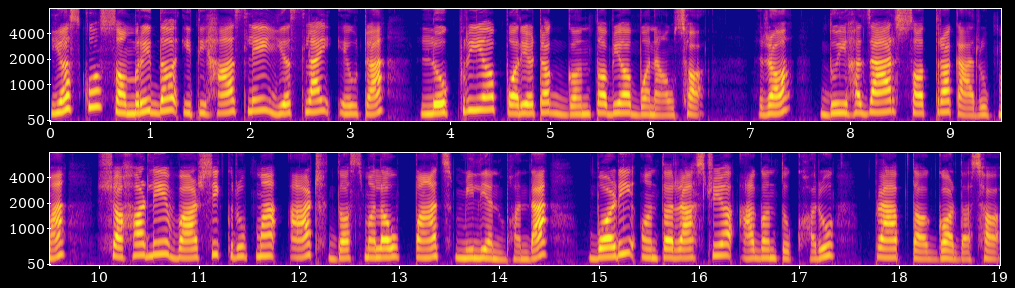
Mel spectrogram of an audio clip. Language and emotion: Nepali, neutral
